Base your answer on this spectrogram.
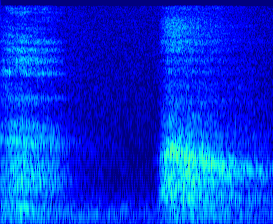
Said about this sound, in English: Somebody take a deep breath.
